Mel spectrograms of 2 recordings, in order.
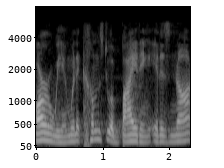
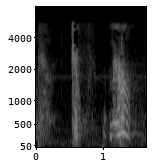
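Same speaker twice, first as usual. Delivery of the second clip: low-key, hushed whisper; 11 semitones higher, 9 dB quieter than usual. Retelling Martha calling her sister from the doorway: imitating a hushed, low-key call. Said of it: "she's trying to be low pro".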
